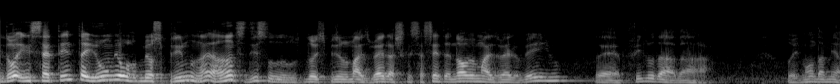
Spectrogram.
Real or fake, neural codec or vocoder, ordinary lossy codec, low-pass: real; none; none; none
